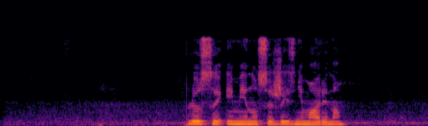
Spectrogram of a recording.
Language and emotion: Russian, neutral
